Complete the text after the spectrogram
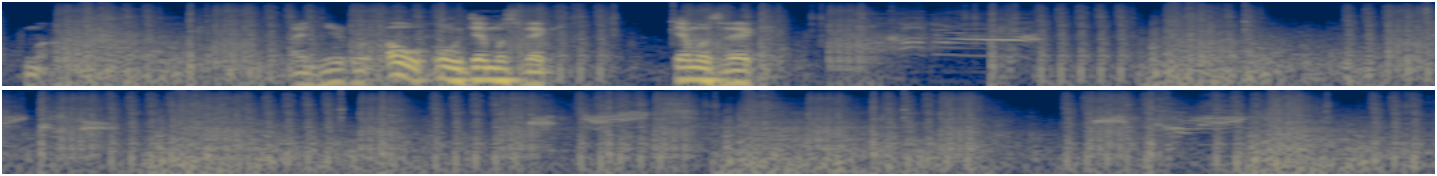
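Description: Explosions boom repeatedly.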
